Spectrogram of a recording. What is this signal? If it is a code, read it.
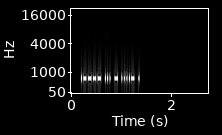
Morse code, heard as a keyed tone, about 49 wpm, 700 Hz. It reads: 1ST4E
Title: Five Challenging Letter-Number Combinations 50wpm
